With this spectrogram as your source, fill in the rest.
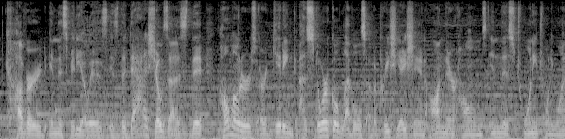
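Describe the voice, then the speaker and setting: A man at a fairly slow pace with clear music in the background. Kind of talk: market update commentary. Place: home room. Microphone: phone near.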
